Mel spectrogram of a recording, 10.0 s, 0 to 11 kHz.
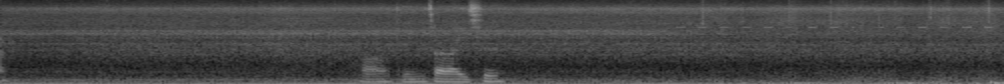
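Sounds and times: car engine rumbling: 0.0s - 10.0s
faint high beeping: 6.7s - 10.0s.

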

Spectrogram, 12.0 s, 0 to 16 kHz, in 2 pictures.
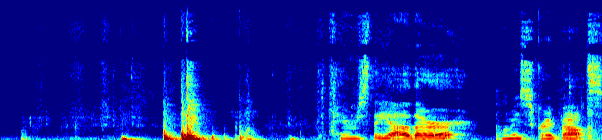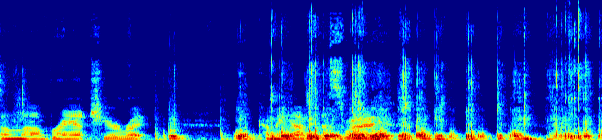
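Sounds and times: tool scraping wet paint: 7.6s - 12.0s.

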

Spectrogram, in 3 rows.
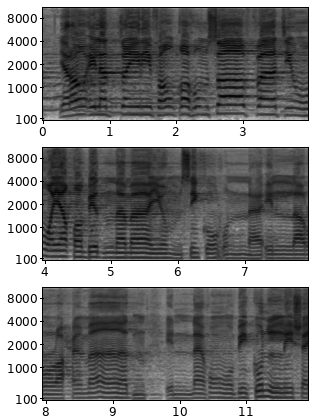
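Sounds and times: man chanting melodically: 0.0s - 11.9s.

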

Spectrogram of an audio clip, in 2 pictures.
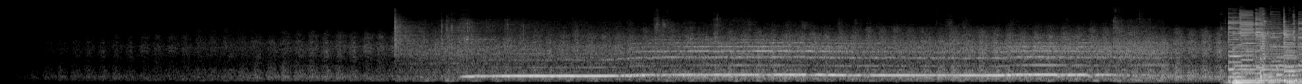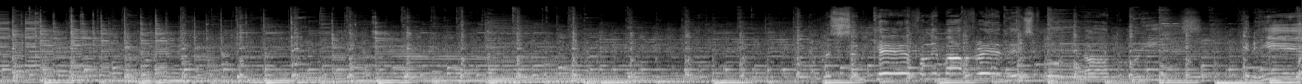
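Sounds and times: rolling steam train: 0.1s - 26.0s
steam whistle: 4.0s - 26.0s
banjo-led country band: 12.3s - 26.0s.

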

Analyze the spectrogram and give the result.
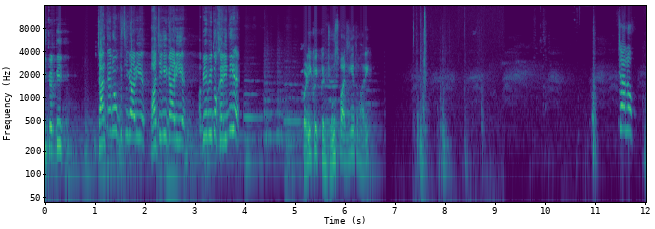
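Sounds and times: car door shutting: 7.4s - 9.0s.

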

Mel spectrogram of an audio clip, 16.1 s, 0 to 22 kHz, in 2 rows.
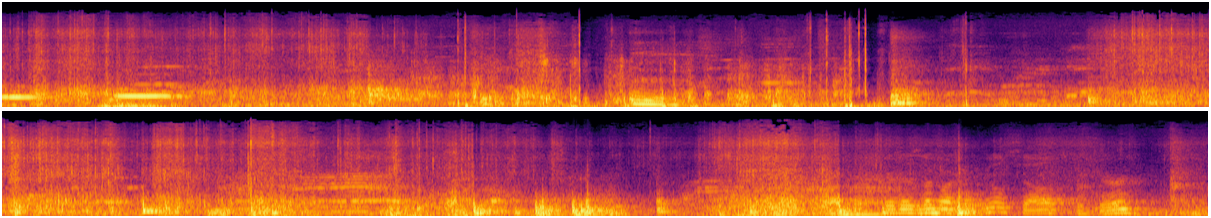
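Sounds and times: plastic bag rustling: 0.0s - 3.9s, 7.2s - 16.0s.

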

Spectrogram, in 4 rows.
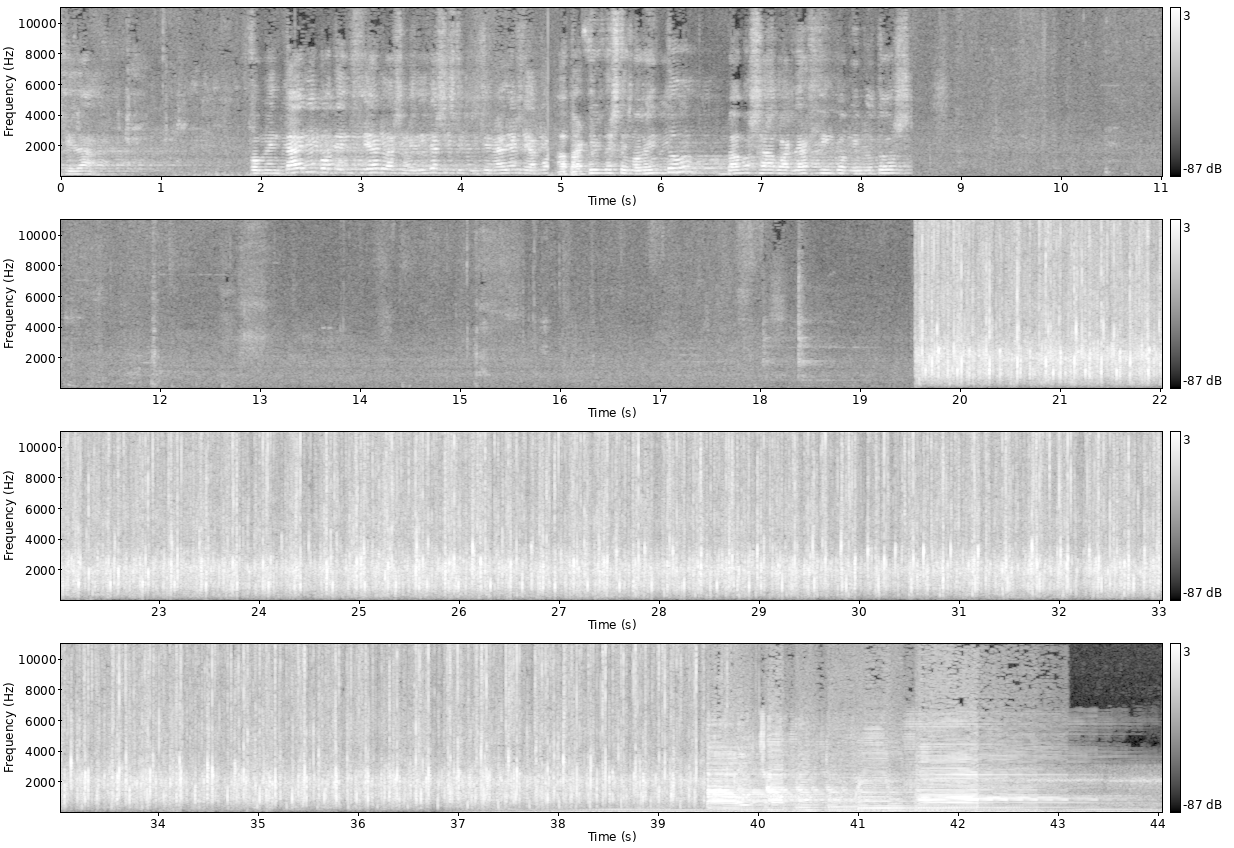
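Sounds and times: crowd applauding: 19.5s - 41.0s
music: 38.0s - 43.6s.

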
